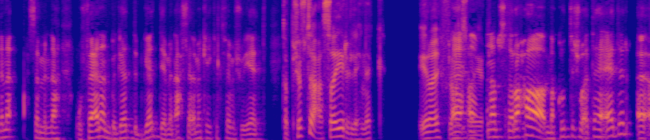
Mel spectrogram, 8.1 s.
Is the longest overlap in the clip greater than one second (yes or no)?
no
